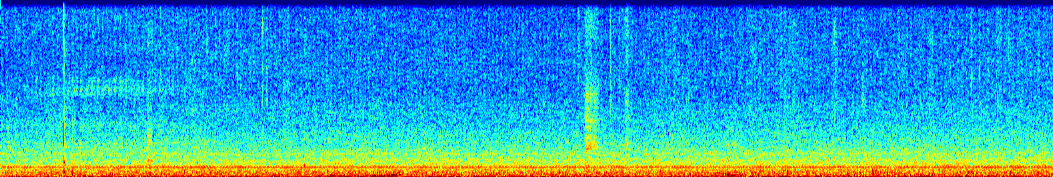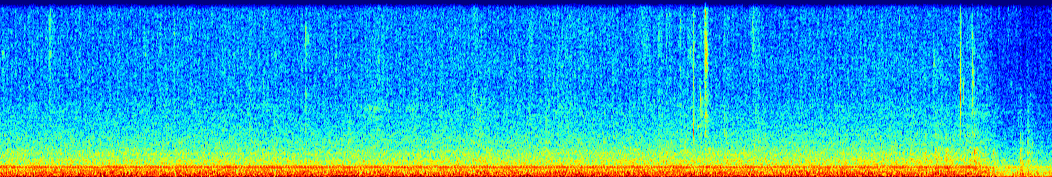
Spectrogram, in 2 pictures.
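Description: Steady room noise with a constant low hum running under it, broken by a few short, sharp clicks.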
